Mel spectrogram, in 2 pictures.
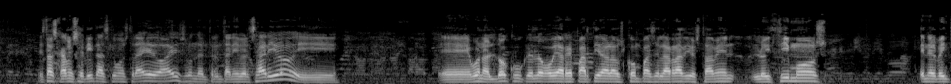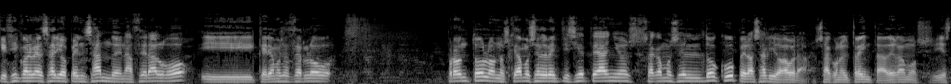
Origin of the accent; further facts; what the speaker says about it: Errenteria, Basque Country, Spain; Bueno, de Orereta, Errenteria, que está en Gipuzkoa, cerca de Donosti.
